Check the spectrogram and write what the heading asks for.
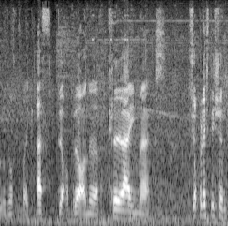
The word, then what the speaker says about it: After Burner Climax: Afterburner Climax. Ah ouais, quand même. Ah, il le prononce mieux que moi, faut l'avouer. Moi, j'aurais dit climax. Afterburner Climax. Mais non. Vous l'avez entendu? Il faut dire Afterburner Climax.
